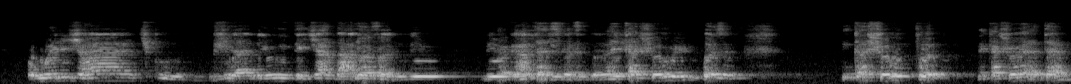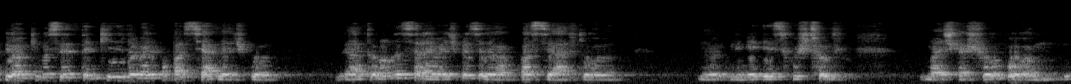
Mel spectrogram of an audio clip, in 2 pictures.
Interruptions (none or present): present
